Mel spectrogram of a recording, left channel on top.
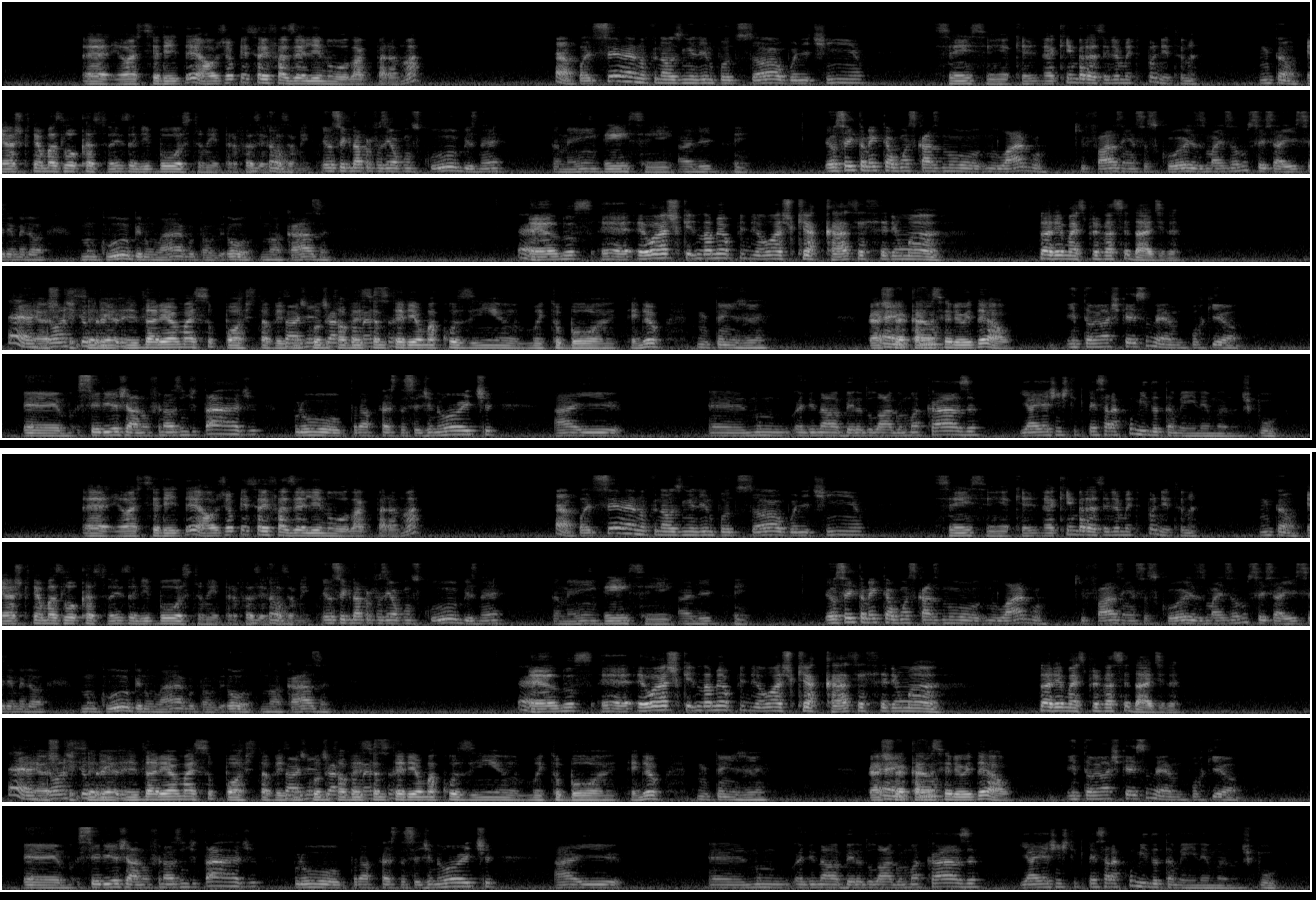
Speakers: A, on the right; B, on the left.
A: É, eu acho que seria ideal. Já pensou em fazer ali no Lago Paranoá?
B: Ah, pode ser, né? No finalzinho ali, no pôr do sol, bonitinho.
A: Sim, sim. Aqui, aqui em Brasília é muito bonito, né?
B: Então,
A: Eu acho que tem umas locações ali boas também para fazer
B: então.
A: casamento.
B: Eu sei que dá para fazer em alguns clubes, né? Também,
A: Sim, sim,
B: ali.
A: sim.
B: Eu sei também que tem algumas casas no, no lago que fazem essas coisas, mas eu não sei se aí seria melhor num clube, num lago, talvez, ou numa casa. É,
A: É, eu, não s- é, eu acho que, na minha opinião, eu acho que a casa seria uma. Daria mais privacidade, né?
B: é,
A: Eu acho
B: eu acho
A: que seria.
B: que eu preferi.
A: Ele daria mais suporte, talvez.
B: Então
A: Num
B: a gente
A: clube,
B: já
A: talvez
B: começa.
A: você não teria uma cozinha muito boa, entendeu?
B: Entendi.
A: Eu
B: É,
A: acho que a
B: então.
A: casa seria o ideal.
B: Então eu acho que é isso mesmo, porque ó, é, seria já no finalzinho de tarde, pro, pra festa ser de noite, aí é, num- ali na beira do lago, numa casa. E aí a gente tem que pensar na comida também, né, mano? Tipo.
